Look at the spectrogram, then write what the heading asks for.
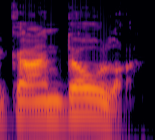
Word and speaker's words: gondola: known amongst the fraternity as a gondola with the second syllable emphasized and pronounced long but to return I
